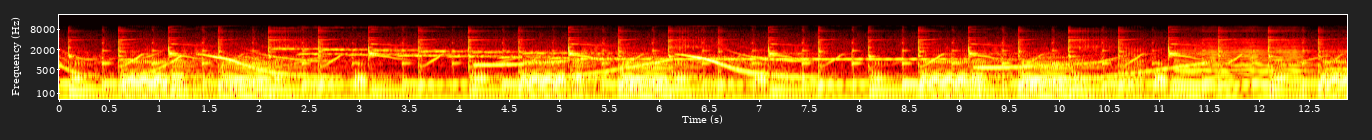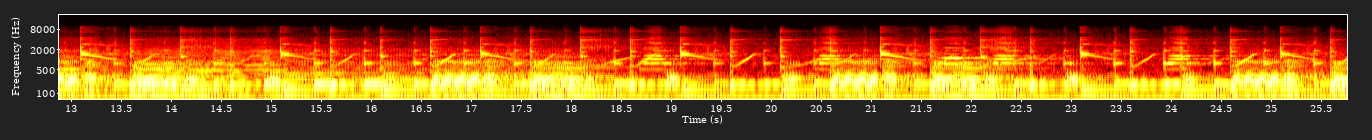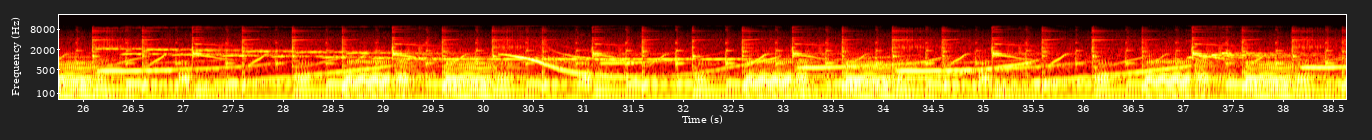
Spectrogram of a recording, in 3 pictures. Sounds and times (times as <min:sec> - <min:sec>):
Music: 0:00.0 - 0:38.6.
